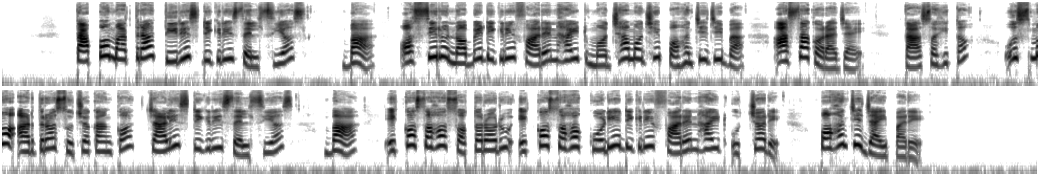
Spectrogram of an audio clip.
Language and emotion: Odia, neutral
